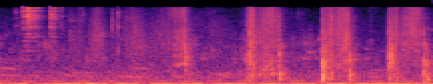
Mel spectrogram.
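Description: Tarot cards being shuffled by hand: a run of irregular card snaps and flicks.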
